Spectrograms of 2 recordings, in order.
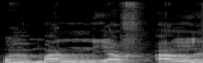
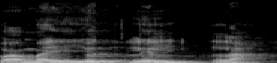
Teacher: wawu maka cara membacanya hukum bacaannya disebut idghom bighunnah. idghom artinya meleburkan nun mati atau tanwinnya dimasukkan kedalam huruf setelahnya dibaca dengan mendengung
